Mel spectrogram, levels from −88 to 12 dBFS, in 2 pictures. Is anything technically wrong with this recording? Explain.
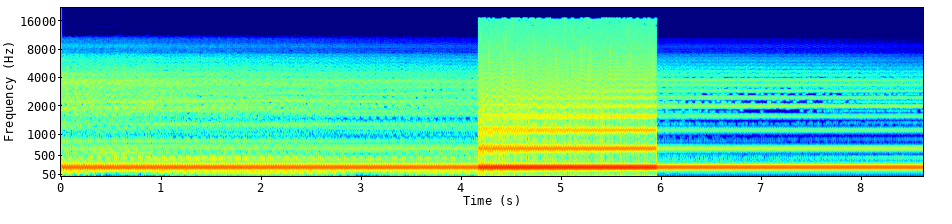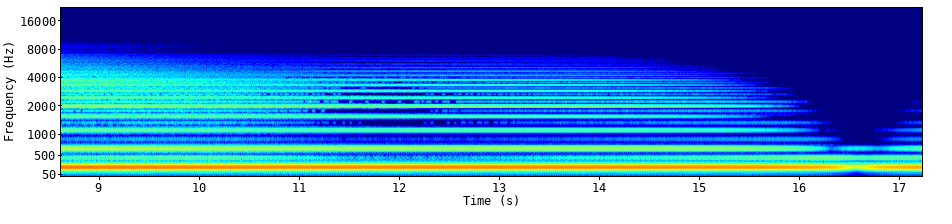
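Yes. From 4.17 to 5.95 s there's a float read as integer fault. The 32-bit float samples were likely read as 32-bit integers, so sign and exponent bits set the level. The result is a loud, near-square, harsh blast at an almost fixed level, with background noise as loud as everything else.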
